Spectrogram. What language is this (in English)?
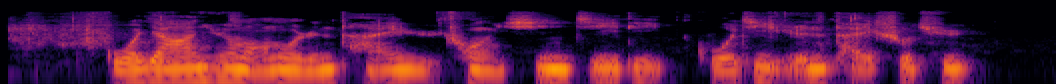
Chinese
